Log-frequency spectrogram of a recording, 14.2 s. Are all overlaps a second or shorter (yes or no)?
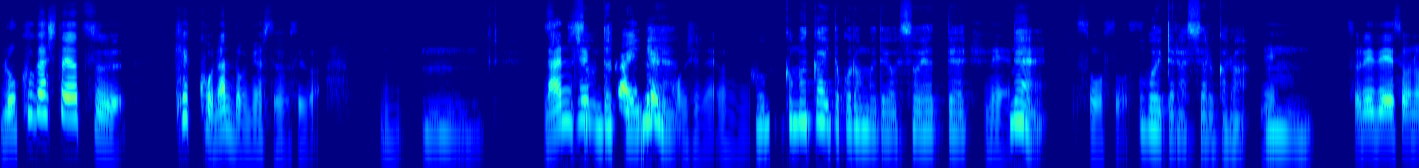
no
